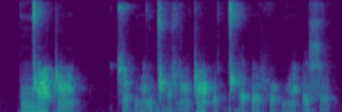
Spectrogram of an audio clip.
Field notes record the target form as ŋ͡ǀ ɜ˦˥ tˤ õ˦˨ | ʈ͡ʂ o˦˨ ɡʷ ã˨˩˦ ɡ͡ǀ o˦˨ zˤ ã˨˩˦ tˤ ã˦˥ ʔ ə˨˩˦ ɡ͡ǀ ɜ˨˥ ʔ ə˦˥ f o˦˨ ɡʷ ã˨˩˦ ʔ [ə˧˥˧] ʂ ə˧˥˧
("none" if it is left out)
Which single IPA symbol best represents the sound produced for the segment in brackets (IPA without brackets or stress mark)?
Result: ə˧˥˧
